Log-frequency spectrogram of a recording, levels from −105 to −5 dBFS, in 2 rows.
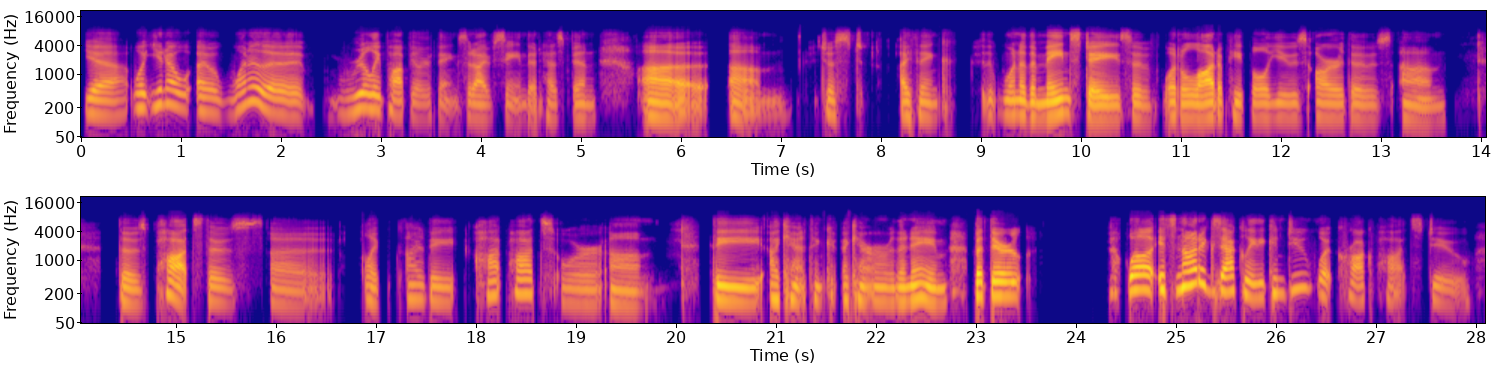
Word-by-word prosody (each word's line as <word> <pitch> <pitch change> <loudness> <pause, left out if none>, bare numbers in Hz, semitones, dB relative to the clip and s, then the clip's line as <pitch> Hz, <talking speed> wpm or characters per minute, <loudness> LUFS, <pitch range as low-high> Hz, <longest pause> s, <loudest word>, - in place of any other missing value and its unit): Yeah, 145 -2 -2
well, 205 0 -2
you 215 +4 -6
know, 230 -5 -3
uh, 170 -2 -3
one 155 - -9
of 270 -4 -1
the 150 -8 -2 0.3
really 185 +4 -1
popular 130 -6 -6
things - - -16
that 130 - -6
I've 115 -1 -4
seen - - -12
that - - -10
has - - -10
been, 120 -1 -10 0.5
uh, 130 -3 +3 0.3
um, - - -5 0.4
just - - -9 0.4
I - - 0
think 130 -2 -9 0.3
th - - -10
one 145 0 -1
of 140 - 0
the 130 - +1
mainstays 125 -4 +3
of 115 -3 -5
what 135 -1 -3
a - - +1
lot 125 +2 +6
of 130 - -4
people 125 -1 -5
use 125 -1 -9
are 125 -2 -3
those, 115 -2 -9
um, 110 -2 -8 0.8
those 125 -4 -3
pots, - - +3
those, 135 -2 -8
uh, 120 -4 -10 0.5
like, 140 -4 -5 0.3
are 155 -1 -8
they 140 -2 -7 0.2
hot 185 +1 -4
pots 200 -1 -3
or, 125 -2 -9
um, 115 -3 -6 0.6
the 140 -3 +4
I 160 -1 0
can't 150 -2 -3
think. 145 -2 -9
I - - -2
can't 150 -3 -3
remember 135 -2 -3
the 135 0 +1
name. 145 -3 +2 0.3
But 175 0 +9
they're 180 -1 +8 1.1
Well, 245 0 +10
it's 245 -1 +5
not 295 +6 +9
exactly. 225 - +4
It 170 - -4
can 210 -1 -4
do 260 +5 -7
what - - -3
crock - - -5
pots - - -13
do, 130 -6 -12
140 Hz, 150 wpm, -24 LUFS, 125-170 Hz, 1.1 s, Well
